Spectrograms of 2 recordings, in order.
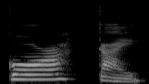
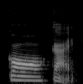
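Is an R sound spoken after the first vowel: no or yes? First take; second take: yes; no. First: An r sound follows the first vowel. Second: No r sound follows the first vowel. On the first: The speaker calls it wrong. "so it's not" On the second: The speaker calls it right. "The R is silent, it is"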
